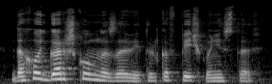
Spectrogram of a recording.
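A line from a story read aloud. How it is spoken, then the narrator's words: Laughing. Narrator (Russian): засмеялся Миха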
